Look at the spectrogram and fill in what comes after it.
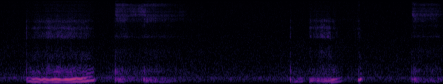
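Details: Lucy snoring while asleep, also running and eating in her sleep; loud vibrating snores on the in-breath, each followed by a soft airy out-breath, in a small quiet room.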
